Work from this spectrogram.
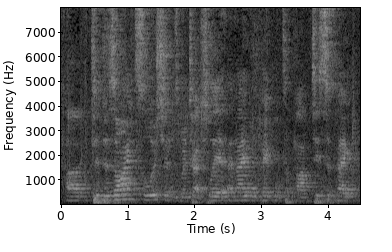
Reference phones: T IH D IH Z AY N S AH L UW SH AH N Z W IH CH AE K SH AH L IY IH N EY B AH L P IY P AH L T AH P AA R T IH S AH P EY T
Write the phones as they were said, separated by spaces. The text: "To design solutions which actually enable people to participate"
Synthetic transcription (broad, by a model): T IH D IH Z AY N S AH L UW SH AH N Z W IH CH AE K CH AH L IY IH N EY B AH L P IY P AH L T AH P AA R T IH S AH P EY T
